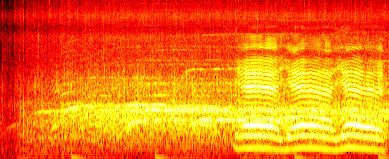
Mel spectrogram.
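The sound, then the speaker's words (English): Studio audience applause swelling up from quiet into a broad wash of clapping, with a voice then talking over it. “Our applause sign must be really bright. I'm amazed they can just all stop on a dime”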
